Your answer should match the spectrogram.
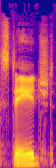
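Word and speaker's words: stage: which is spelled like staged and just means interned. So I always thought it was pronounced the other way.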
